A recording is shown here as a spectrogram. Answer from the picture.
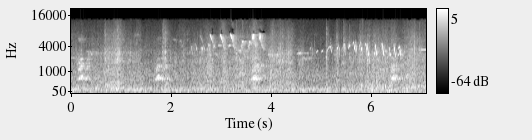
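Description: A songbird singing: a run of quick, high, downward-sliding chirps about three seconds in, then a fast trill of short high notes near the end.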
